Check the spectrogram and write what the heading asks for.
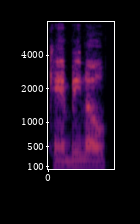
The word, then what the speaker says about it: CcCambino: some more people here spelled with three C's but it's just pronounced cambino you know I'm uh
